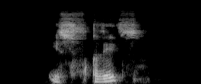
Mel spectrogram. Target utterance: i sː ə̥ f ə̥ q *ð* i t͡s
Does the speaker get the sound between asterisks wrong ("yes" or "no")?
no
